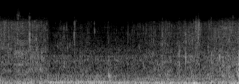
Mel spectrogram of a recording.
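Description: Wind rumbling on an action camera's microphone over lake water, with the splash of a kayak paddle and a kayak moving in the water.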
